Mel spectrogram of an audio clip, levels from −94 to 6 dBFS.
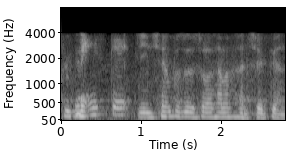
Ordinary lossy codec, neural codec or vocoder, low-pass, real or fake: AAC, 16 kbps; codec, 16 kHz, 2 kbps, X-Codec, HuBERT features, trained on general audio; 7.2 kHz; fake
